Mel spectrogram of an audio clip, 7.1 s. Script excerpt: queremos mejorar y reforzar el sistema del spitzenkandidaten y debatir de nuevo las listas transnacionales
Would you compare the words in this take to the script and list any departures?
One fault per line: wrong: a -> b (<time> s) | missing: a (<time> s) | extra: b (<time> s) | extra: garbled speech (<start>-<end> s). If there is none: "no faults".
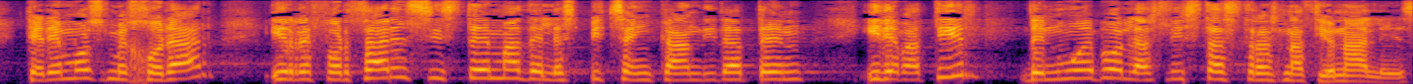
no faults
